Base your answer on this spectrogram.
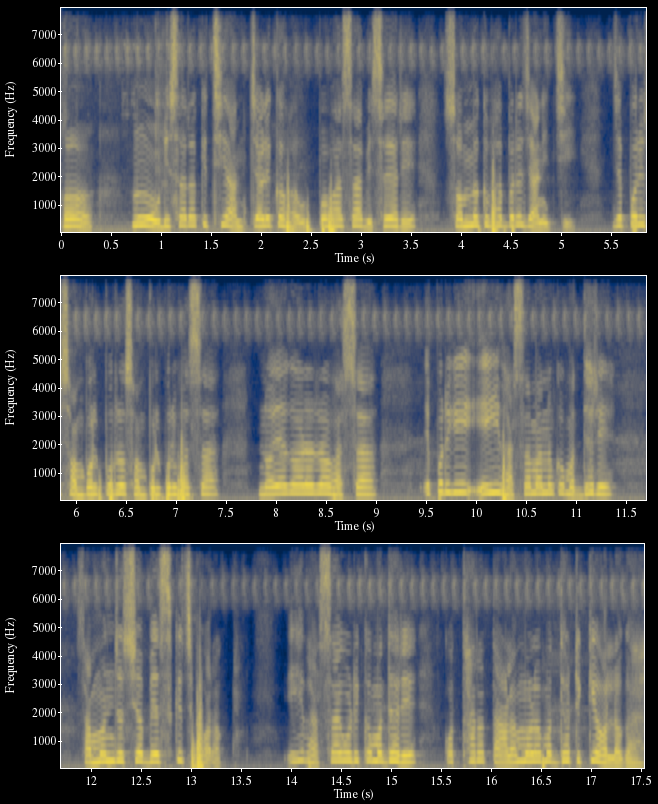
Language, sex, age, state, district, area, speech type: Odia, female, 30-45, Odisha, Nayagarh, rural, spontaneous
